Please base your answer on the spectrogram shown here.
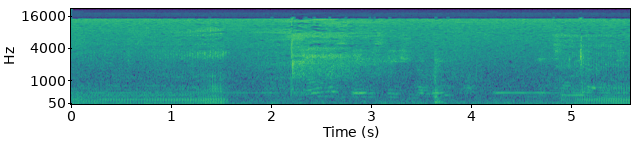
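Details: English bulldog Sofia asleep, snoring: low rasping, rumbling snores fill the opening second and a half, give way to a quieter stretch with faint tonal and breathy sounds, then return near the end.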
